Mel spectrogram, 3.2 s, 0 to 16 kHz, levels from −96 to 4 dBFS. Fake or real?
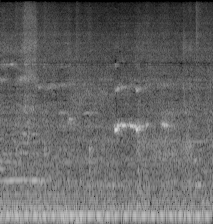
fake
